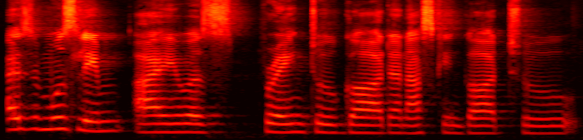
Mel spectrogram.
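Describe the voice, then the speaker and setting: Slow-speaking woman with a Bangladeshi accent. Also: medium pitch, fairly even intonation. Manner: simple short phrases in non-native English. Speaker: guest missionary speaker. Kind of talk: personal testimony with pauses for an interpreter.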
